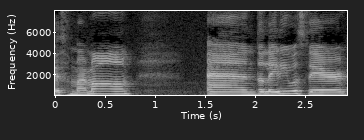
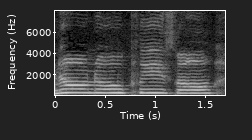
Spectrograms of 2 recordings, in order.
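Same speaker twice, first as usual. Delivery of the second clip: high, drawn-out plea, imitating a frightened child; mock pleading, pitched well up; retold tearful pleading; 7 semitones higher, slower than usual. Patient begs staff not to staple, retold pleading. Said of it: "I start crying. I start telling them".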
